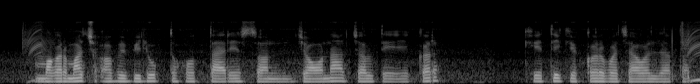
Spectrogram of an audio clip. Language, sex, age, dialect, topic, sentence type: Bhojpuri, female, <18, Southern / Standard, agriculture, statement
